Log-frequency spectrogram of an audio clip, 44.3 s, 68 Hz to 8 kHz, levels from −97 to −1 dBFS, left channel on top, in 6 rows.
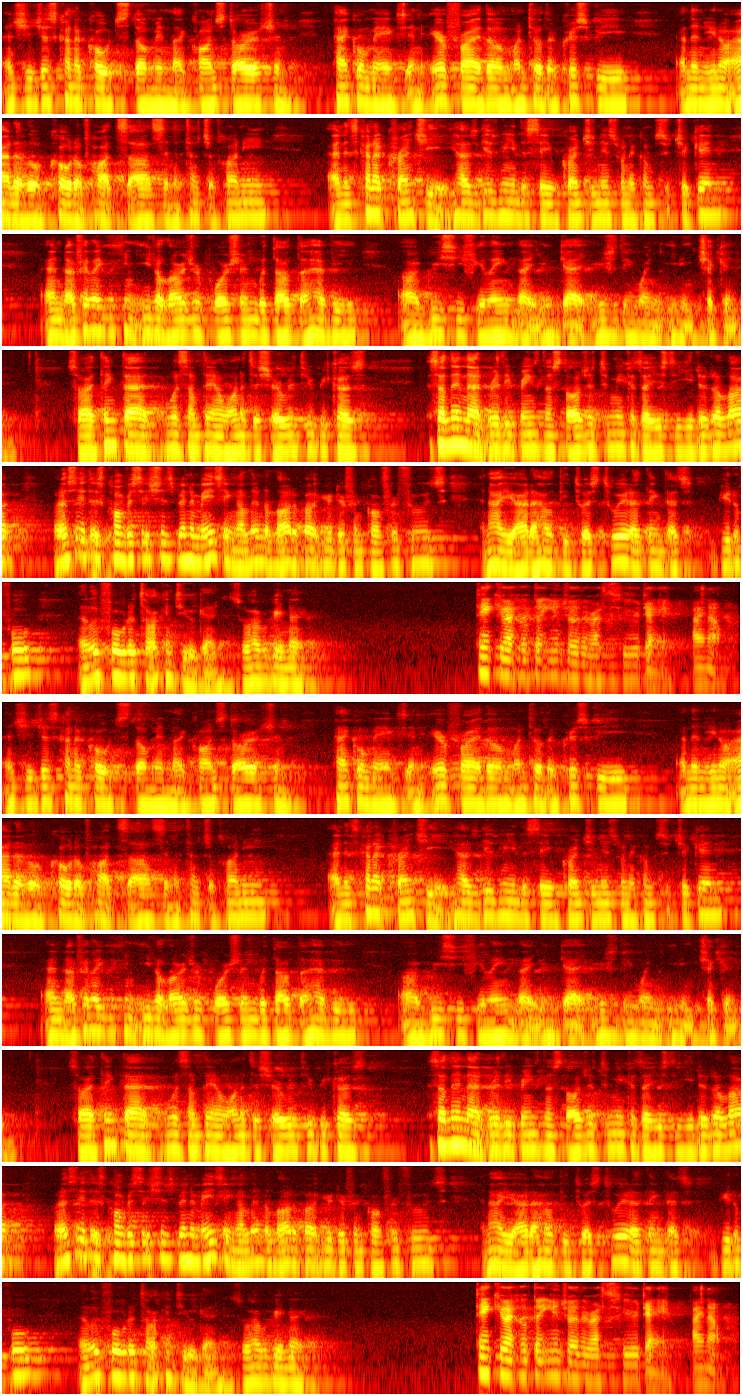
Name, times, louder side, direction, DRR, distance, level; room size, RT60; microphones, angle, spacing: voice 1, 0.0-2.9 3.3-6.3 6.8-10.0 10.7-14.6 15.2-18.3 18.7-22.2 22.8-25.8 26.4-29.6 30.1-34.0 34.3-36.4 36.8-37.3 37.7-40.0, left 2 dB, 70° left, 6 dB, 1.7 m, -25 dB
voice 2, 41.7-44.1, right 4 dB, 55° right, 9 dB, 1.3 m, -27 dB
28.0 x 26.5 x 4.0 m, 0.98 s
head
